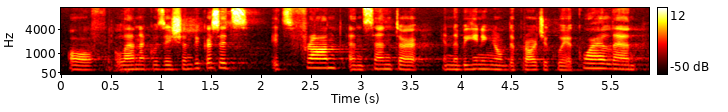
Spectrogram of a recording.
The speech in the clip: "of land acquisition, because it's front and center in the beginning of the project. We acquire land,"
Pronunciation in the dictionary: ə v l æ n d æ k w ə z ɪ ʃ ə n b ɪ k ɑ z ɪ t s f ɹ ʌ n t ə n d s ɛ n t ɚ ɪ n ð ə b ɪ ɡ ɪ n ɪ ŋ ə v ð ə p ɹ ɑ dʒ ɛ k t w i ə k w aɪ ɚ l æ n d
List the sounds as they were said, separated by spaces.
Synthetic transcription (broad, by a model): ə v l æ n d æ k w ə z ɪ ʃ ə n b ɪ k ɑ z ɪ t s f ɹ ʌ n t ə n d s ɛ n t ɚ ɪ n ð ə b ɪ ɡ ɪ n ɪ ŋ ə v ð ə p ɹ ɑ dʒ ɛ k t w i ə k w aɪ ɚ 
